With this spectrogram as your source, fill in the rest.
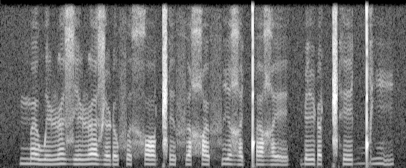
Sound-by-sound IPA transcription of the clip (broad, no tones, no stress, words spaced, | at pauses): mœwi ɭəzi ɭɐzœɽʊfə xɔǁɪfɪχœ fiʁeǃɐʁe | ɽiɽœ ǁʰe ɡ͡ǃi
